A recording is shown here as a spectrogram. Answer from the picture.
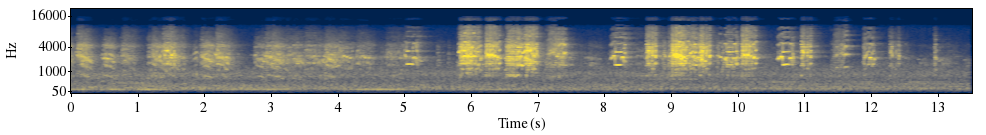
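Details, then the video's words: A parrot gives harsh, raspy squawks in short bursts, a few per second, with brief pauses between runs, over a low steady hum. "Canto del Pappagallo - Parrot Song"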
